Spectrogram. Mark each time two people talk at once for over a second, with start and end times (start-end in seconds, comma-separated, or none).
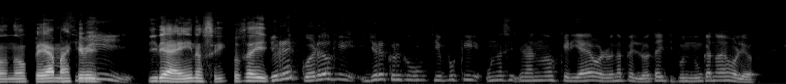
none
